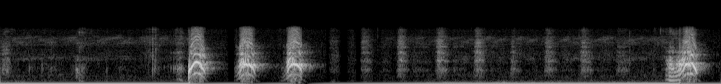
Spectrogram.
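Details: Barking pet dog wanting badly to go out for a walk: three quick barks close together around the second mark, a pause with soft panting and rustling, then one last bark near the end.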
